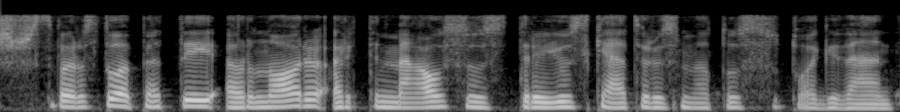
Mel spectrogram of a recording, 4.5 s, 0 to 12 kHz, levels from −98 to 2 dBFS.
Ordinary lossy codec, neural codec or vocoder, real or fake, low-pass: MP3, 96 kbps; codec, 16 kHz, 8 kbps, FreqCodec, larger model; fake; 7.2 kHz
